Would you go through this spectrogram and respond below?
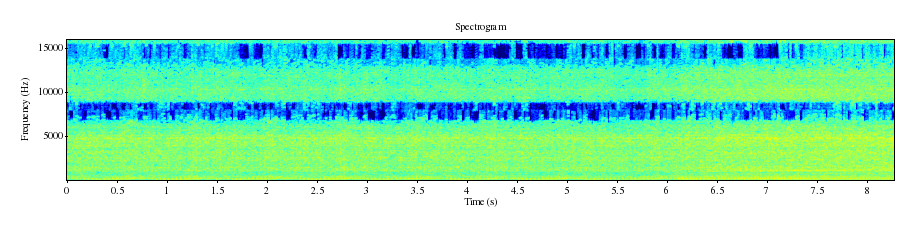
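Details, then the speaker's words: Firman W3300i inverter generator in idle/eco mode before repair: engine hunts up and down about twice a second, then climbs; classic surging, often from dirty carburetor idle (pilot) jet. "You might notice your generator revving high and then dropping repeatedly. That's classic surging. And in portable generators, that's cause is often dirty carburetor jets, particularly the idle jet, also known as the pilot jet."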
